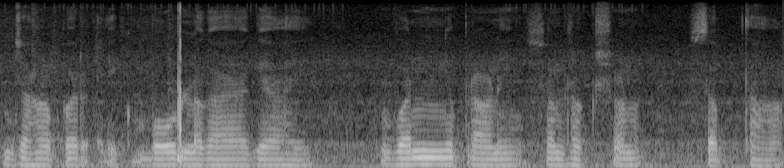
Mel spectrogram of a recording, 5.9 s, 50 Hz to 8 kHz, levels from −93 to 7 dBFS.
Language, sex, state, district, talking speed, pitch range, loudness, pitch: Hindi, male, Madhya Pradesh, Dhar, 110 wpm, 100-110 Hz, -25 LUFS, 110 Hz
